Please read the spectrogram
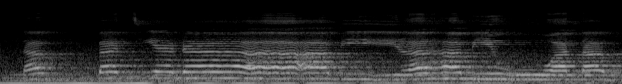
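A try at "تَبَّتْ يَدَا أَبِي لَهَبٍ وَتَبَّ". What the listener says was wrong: Nah, tahan dulu. Abi lahabiu, abi lahabiu, langsung nempel ke wawunya.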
